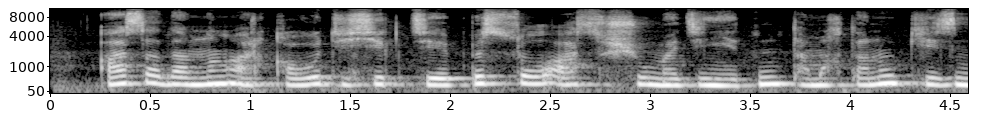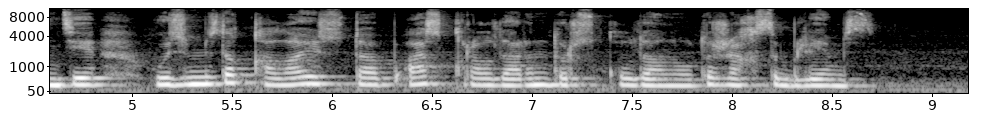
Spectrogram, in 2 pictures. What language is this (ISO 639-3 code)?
kaz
